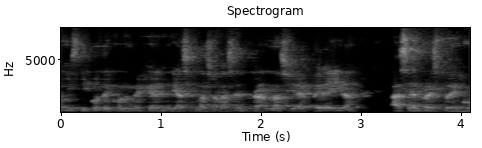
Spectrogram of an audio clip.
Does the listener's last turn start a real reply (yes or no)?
no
